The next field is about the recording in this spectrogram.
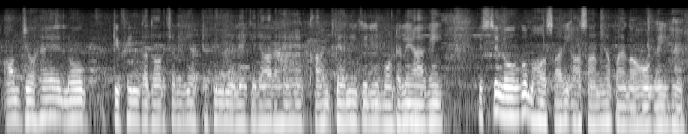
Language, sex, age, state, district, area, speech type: Urdu, male, 30-45, Uttar Pradesh, Gautam Buddha Nagar, rural, spontaneous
